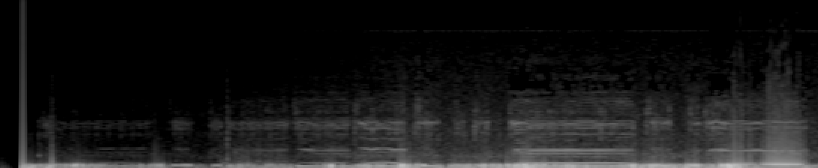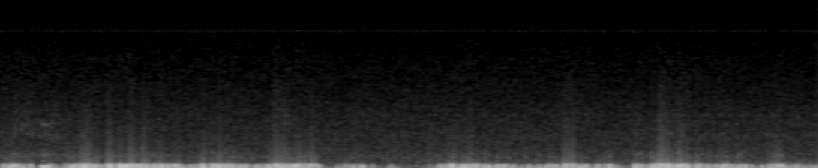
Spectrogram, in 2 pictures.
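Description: Wind buffeting the camera microphone in gusts, a deep rumbling noise. Faint pitched sounds come through in the background, mostly in the middle stretch.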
